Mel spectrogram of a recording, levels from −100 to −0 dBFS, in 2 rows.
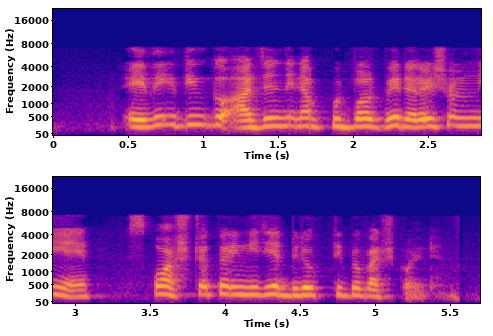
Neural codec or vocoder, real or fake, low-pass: codec, 16 kHz, 0.5 kbps, FunCodec, trained on LibriTTS, 25 frames a second; fake; 7.2 kHz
